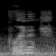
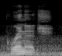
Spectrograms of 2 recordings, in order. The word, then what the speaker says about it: Greenwich: Today, we are headed out to Greenwich, Ohio. That's how that's pronounced. It's literally spelled like green witch. Uh, and then that makes me think of sandwich, but it is Greenwich.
